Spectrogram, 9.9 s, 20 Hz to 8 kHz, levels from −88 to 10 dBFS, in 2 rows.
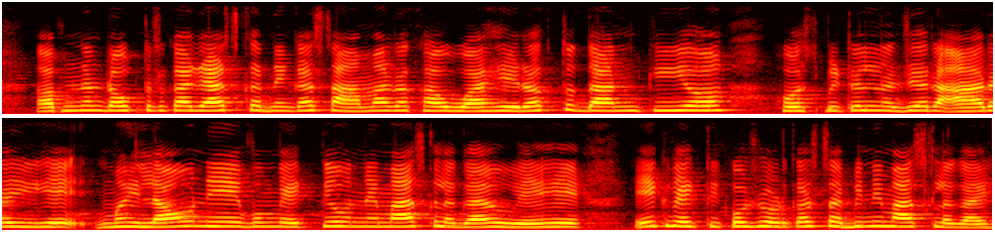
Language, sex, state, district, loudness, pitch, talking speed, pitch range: Hindi, female, Uttar Pradesh, Budaun, -18 LUFS, 295 Hz, 235 wpm, 280-310 Hz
